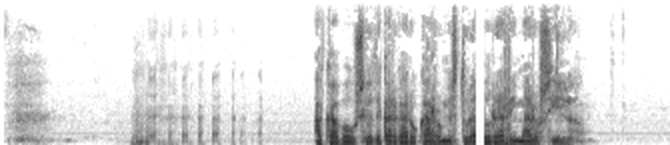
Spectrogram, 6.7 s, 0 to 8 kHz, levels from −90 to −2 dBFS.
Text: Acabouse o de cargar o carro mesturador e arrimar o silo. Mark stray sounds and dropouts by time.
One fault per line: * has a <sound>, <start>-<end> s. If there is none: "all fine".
* has a laugh, 1.3-2.6 s
* has a dropout, 4.7-4.8 s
